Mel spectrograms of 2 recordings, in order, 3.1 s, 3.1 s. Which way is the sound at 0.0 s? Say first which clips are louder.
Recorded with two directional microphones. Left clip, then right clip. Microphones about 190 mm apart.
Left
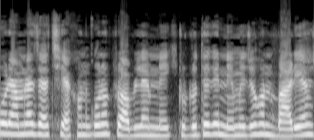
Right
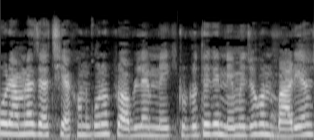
Left 8 dB; 40° left (ahead or behind).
